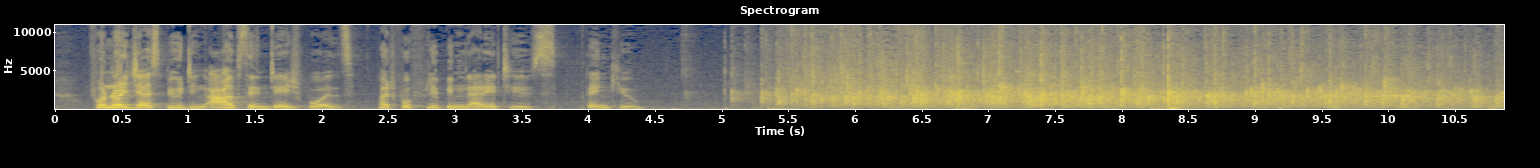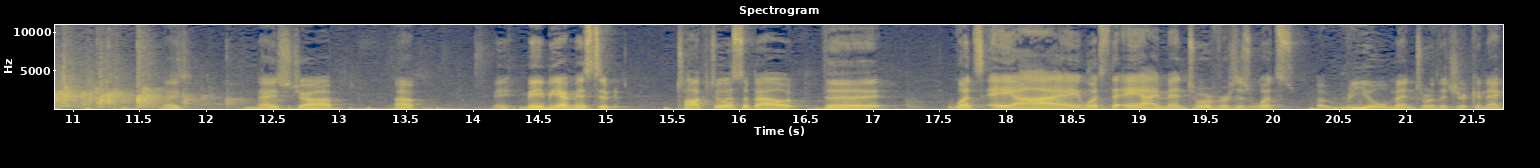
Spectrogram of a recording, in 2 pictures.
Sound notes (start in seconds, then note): 5.0 applause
